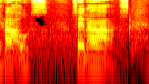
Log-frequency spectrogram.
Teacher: with a bit of H dropping what the rest of us call the house can end up sounding quite confusing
